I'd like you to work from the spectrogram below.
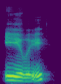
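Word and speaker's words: Eilidh: So my name's pronounced Ailey, and it's a Gaelic name. So, I mean, phonetically, it makes no sense to anyone that doesn't speak Gaelic.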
